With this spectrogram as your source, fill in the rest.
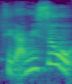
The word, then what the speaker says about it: tiramisu: Wingardium Leviosa mówimy leviosa tiramisu Akcent jest na końcu słowa mówiłam kiedyś tiramisu Bo to jest tak jakbyśmy powiedzieli to po polsku po prostu ale we Włoszech będziecie słyszeć tiramisu i na tym słowie jest też akcent na końcu co więcej to słowo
